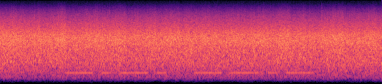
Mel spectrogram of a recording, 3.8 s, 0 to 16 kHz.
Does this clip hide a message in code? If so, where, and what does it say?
Yes: Morse code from 0.6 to 3.2 s, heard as a keyed tone, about 13 wpm, 510 Hz, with heavy radio static. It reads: CQ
